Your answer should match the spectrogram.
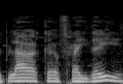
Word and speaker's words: Black Friday: Yo como el inglés lo pronuncio fatal, lo del Black Friday, ¿no? – Pues lo has pronunciado perfectamente y nos entendemos todos.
